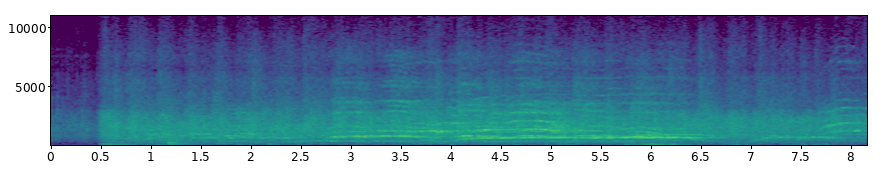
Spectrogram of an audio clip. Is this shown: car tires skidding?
no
